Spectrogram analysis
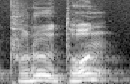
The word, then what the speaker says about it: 부르동관: 가지고 뭐가 맞습니까라고 말씀하시는데 둘 다 맞습니다 둘 다 맞아 이거 영어 발음이 그래서이 영어로 쓰게 되면 어 보자 b r t 해가지고 이게 부르돈 요렇게 부르긴 하는데 간혹 보면 이게 부르동관이라고 해서 이게 동관이 줄 아시는 분이 계세요 동관 아닙니다 그냥 부르돈이라는 개발자입니다 개발자 개발자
